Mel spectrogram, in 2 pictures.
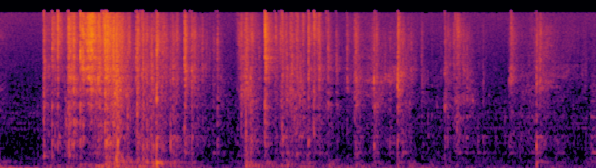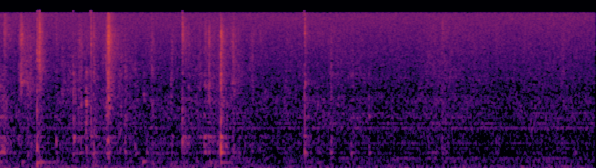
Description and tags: Nylon slats of a vertical blind recorded with laptop and USB microphone in the bedroom. If you have a pet what likes to look out windows, you know this sound all too well.
bedroom, blinds, foley, noises, vertical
